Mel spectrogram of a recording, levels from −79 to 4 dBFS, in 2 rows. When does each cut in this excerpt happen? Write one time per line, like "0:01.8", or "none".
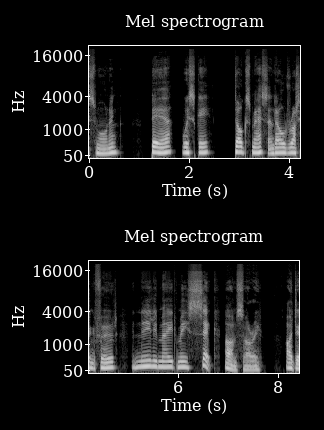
0:01.7
0:04.9
0:06.8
